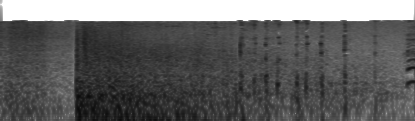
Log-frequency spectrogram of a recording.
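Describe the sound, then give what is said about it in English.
A backyard grill explodes as it is fired up: a sudden loud boom, then a long rumbling roar that slowly fades, with scattered crackles and pops near the end. “All I have to do is fire up the grill.”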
